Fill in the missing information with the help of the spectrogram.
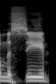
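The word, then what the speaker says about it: Nassib: is pride month and carl nesib or carl nassif i think is actually where you pronounce it i feel like it should be necev to give a little more color but he came out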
